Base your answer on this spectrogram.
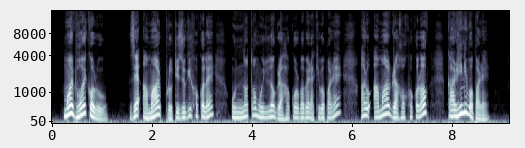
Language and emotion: Assamese, fearful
